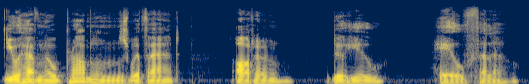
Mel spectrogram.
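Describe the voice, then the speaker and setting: An actor playing a scheming, vengeful elder reverend in a period radio drama, speaking in a pompous, florid, sneering manner. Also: male voice, deep voice, slow pace, a little mellow, no room sound, clean studio sound. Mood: cold, menacing.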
